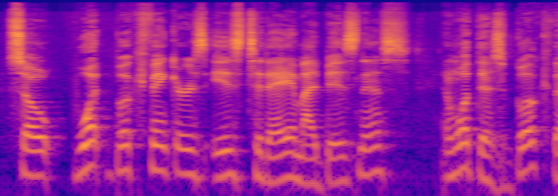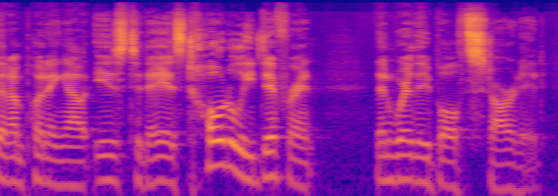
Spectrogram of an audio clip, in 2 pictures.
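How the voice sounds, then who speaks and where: A man answering casually as an interview guest over a video call, articulate and measured as he explains. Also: mid-range voice. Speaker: interview guest, author and entrepreneur. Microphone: speaking over a video call.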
